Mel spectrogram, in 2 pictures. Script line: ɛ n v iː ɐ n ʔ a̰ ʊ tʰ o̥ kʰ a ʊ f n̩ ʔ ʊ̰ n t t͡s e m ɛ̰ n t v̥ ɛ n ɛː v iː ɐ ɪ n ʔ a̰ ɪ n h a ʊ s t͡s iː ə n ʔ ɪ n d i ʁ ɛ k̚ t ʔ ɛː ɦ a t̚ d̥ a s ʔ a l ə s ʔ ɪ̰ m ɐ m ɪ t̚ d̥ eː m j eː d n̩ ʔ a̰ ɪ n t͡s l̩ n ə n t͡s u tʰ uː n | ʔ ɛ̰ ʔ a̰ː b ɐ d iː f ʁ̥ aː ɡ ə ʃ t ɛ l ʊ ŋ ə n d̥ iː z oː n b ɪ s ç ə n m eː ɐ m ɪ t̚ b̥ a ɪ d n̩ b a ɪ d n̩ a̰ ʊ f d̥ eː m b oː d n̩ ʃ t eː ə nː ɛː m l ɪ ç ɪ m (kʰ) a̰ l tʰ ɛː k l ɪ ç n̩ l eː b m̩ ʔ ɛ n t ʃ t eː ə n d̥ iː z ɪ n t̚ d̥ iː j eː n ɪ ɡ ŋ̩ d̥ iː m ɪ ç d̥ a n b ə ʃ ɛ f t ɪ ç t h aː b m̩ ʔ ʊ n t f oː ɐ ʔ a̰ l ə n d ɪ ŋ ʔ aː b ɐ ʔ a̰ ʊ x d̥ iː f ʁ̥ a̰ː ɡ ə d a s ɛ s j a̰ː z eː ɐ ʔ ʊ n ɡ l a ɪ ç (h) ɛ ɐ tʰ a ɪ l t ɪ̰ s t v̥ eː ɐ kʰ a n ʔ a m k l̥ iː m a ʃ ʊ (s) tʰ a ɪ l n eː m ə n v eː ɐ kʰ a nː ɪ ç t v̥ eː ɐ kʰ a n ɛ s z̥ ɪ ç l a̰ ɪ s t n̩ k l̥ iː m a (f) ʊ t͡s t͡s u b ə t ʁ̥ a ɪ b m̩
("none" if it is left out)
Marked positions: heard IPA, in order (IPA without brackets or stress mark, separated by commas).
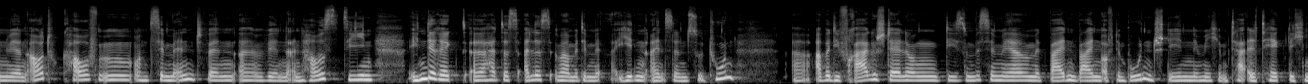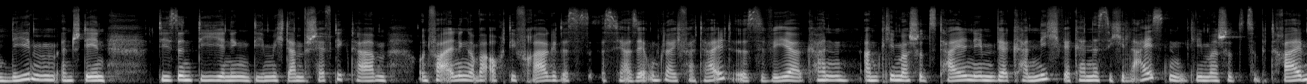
tʰ, f, t͡s, ʃ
